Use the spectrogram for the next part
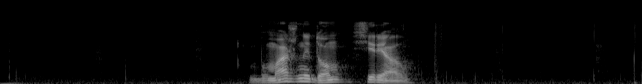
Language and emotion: Russian, neutral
